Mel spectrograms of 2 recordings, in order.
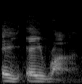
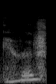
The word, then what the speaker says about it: Aaron: you say it the first time i said ay-ay-ron because it's pronounced Aaron you done messed up ay-ay ron now take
